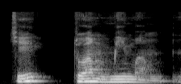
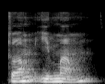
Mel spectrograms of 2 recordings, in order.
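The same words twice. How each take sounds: First: "chet tvam imam" joined as chet tva-mi-mam; joined sandhi. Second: "Tvam imam" as two separate words; split sandhi. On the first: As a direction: run tvam into imam, sounding "mi". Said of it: "the um and e becomes me". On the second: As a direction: keep a clean break between Tvam and imam. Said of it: "is made up of three words". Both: Shown as a demonstration.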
